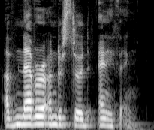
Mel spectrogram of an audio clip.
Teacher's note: Never is really strong, is really emphasized and stressed.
